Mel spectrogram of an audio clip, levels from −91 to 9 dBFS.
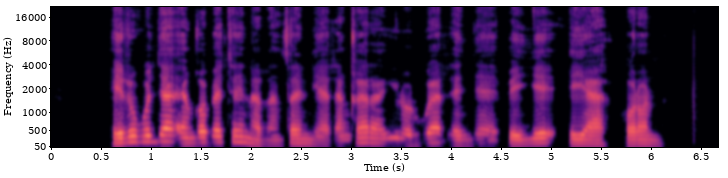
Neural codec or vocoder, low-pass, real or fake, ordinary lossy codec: none; none; real; none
